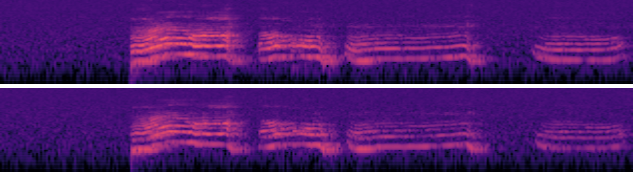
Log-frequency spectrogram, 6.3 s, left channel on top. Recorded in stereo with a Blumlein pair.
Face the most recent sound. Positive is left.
turn(degrees=45)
